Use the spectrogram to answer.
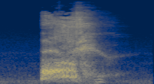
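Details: A single loud, explosive sneeze with a sharp burst of air fading over about a second in a quiet room, from a sneeze compilation; a sneeze.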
